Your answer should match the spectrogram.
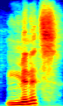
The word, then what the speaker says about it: minutes: And next up is minutes. Right here. Give me a good TS or T and an S sound at the end.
